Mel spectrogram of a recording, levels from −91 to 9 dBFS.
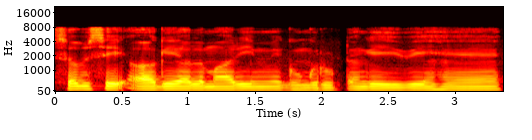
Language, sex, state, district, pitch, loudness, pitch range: Hindi, male, Uttar Pradesh, Shamli, 115 Hz, -18 LUFS, 110-115 Hz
